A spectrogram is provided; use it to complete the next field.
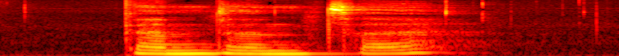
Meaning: tendency
- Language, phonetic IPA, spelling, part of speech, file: Czech, [ˈtɛndɛnt͡sɛ], tendence, noun, Cs-tendence.ogg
